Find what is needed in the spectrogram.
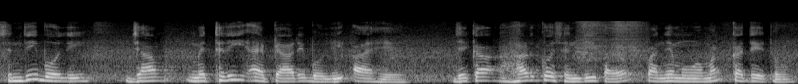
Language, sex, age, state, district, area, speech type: Sindhi, male, 18-30, Gujarat, Surat, urban, spontaneous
